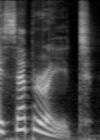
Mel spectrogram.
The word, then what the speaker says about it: separate: 그런데 이 단어가 동사로 쓰인다면 발음이 separate, separate입니다.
